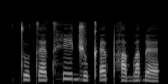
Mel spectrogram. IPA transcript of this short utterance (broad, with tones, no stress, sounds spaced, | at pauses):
t u˨ t ɛ˨˦ tʰ iː˦ d͡ʒ u˨ kʼ ɛ˦ pʰ a˨ b a˦ ɗ ɛ˨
